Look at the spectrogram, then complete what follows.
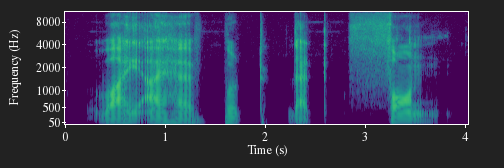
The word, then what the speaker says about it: von: Now, if you're wondering why I have put that von, in German, the V is pronounced fa.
